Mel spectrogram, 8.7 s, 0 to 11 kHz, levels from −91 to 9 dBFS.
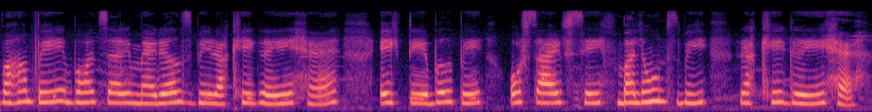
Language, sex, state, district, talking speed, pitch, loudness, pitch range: Hindi, female, Uttar Pradesh, Lalitpur, 135 wpm, 285 Hz, -16 LUFS, 270-300 Hz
